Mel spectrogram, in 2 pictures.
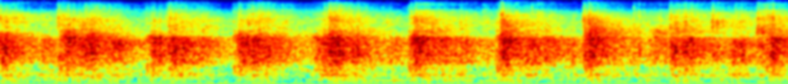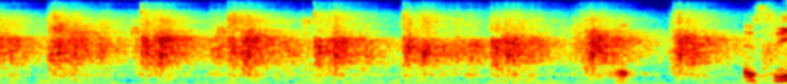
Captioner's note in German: Beifall bei der FDP und der SPD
